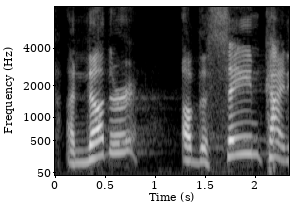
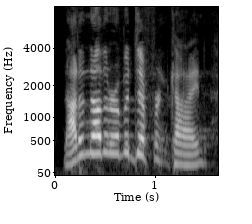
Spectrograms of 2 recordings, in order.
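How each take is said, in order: First: Another and same kind said slower and weighted; stress on another. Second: Said in the usual way. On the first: Shown as a demonstration. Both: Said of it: "underline that word, another".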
